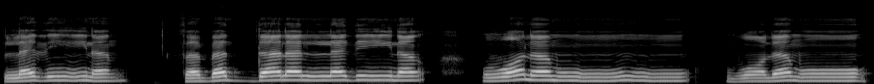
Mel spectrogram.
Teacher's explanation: ذال کو یا کے ساتھ ملانا ہے، یا مدہ ایک الف دال میں کھینچیں گے، نون کو نرمی سے ادا کریں گے۔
